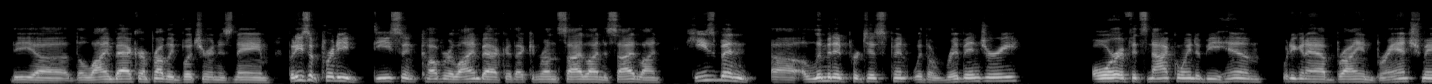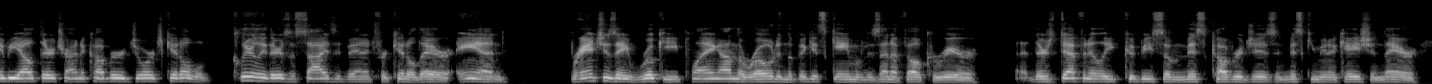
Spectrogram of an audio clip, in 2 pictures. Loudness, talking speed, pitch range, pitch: -24 LUFS, 195 wpm, 115-145 Hz, 125 Hz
